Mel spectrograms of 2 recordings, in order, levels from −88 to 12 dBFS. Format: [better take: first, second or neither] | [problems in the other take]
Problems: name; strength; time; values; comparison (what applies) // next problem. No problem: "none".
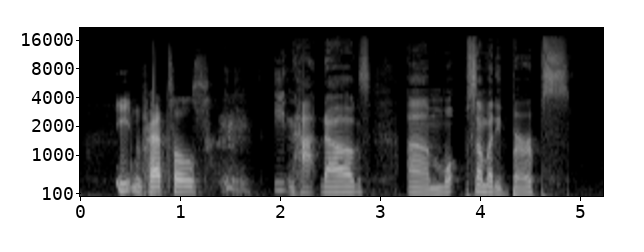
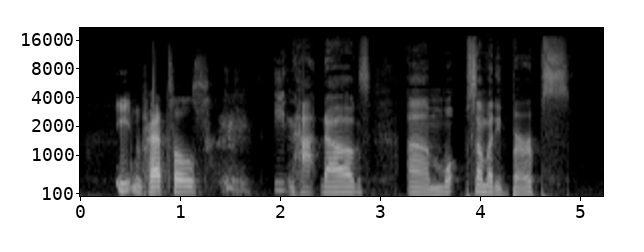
neither | none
